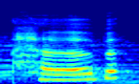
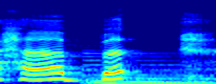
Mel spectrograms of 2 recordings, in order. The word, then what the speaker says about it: herb: Do you not hear her pronounce a hard H in herb? Yeah, look. Okay, us Brits pronounce all of our letters. We drink some, but we pronounce them all.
